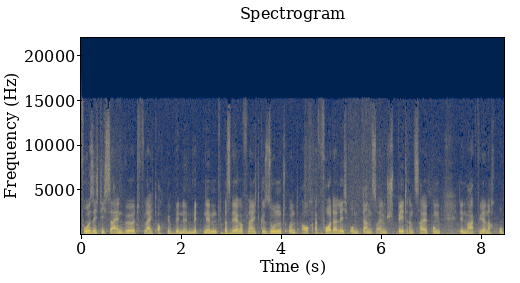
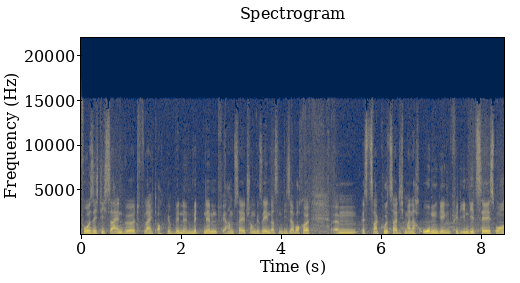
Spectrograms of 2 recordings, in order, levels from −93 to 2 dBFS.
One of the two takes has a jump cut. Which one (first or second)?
first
